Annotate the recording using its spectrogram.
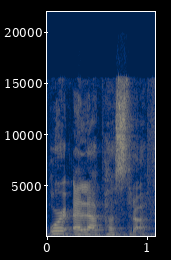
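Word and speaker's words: eau: Same thing for o. Okay. Water. O. Here's how we spell it. E A U.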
